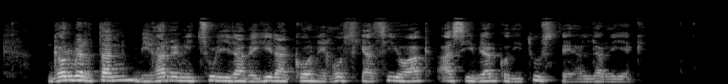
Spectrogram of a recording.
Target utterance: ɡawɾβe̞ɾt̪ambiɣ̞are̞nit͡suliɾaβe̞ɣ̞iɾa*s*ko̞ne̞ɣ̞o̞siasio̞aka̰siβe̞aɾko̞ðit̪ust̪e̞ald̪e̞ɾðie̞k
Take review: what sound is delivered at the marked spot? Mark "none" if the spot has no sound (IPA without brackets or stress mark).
none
